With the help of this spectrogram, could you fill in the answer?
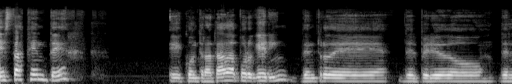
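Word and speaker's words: Göring: estos hermanos Fueron contratados por gering goering se escribe goering era el número tres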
